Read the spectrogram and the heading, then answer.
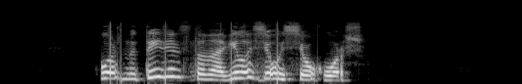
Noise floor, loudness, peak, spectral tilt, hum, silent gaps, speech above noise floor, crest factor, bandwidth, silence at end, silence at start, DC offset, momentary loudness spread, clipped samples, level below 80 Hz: -73 dBFS; -12 LUFS; -2 dBFS; -5.5 dB/octave; none; none; 61 dB; 14 dB; 7.6 kHz; 1.65 s; 1 s; under 0.1%; 4 LU; under 0.1%; -52 dBFS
